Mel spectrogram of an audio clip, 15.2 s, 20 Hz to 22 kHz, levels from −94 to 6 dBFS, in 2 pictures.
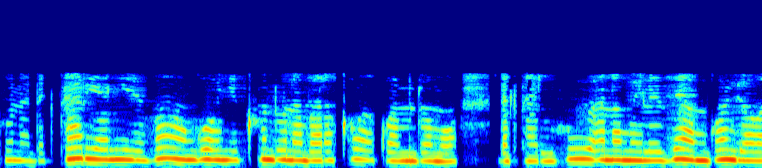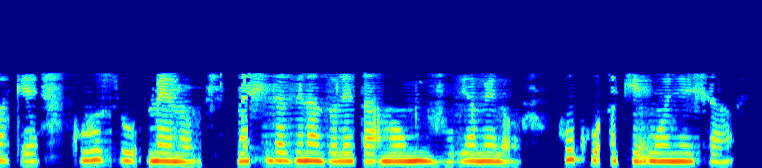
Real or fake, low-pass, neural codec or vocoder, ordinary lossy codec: real; 3.6 kHz; none; AAC, 16 kbps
